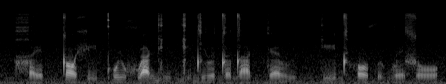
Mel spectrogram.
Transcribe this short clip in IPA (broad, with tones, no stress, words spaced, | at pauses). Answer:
χe˩˧ tːɔ˥˧ʃḭ˧˩kʷʼi˥xʷa̰˥ ɡi˧˩ ɡḭ˩˧djɯ˥˧ dɤ˧da˩˧kːɛ˧βi˧˩ kːḭ˥˧d ho˥˧θɯ˩˧ɡʷe˧˩so˧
